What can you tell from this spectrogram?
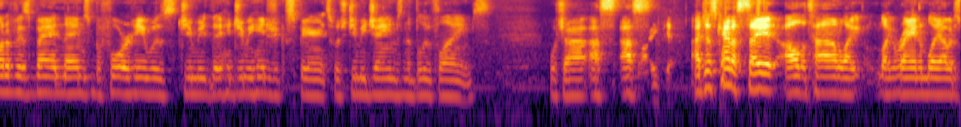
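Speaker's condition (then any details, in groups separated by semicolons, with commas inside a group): No condition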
